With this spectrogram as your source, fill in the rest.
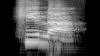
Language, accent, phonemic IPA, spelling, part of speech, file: Swahili, Kenya, /ˈhi.lɑ/, hila, noun, Sw-ke-hila.flac
- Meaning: 1. deceit 2. trick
